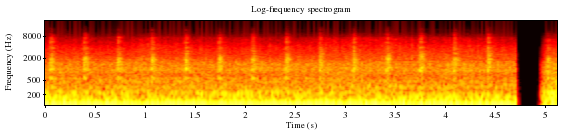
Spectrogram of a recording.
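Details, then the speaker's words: 1968 Ford F100 at idle: steady idle with a sharp, even knock about three times a second, heard intermittently; owner says it was not the water pump, cause unknown. "she's knocking. I believe I can say it was not the water pump."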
